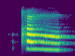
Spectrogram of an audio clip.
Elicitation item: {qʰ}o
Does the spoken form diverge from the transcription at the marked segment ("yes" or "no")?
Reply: no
